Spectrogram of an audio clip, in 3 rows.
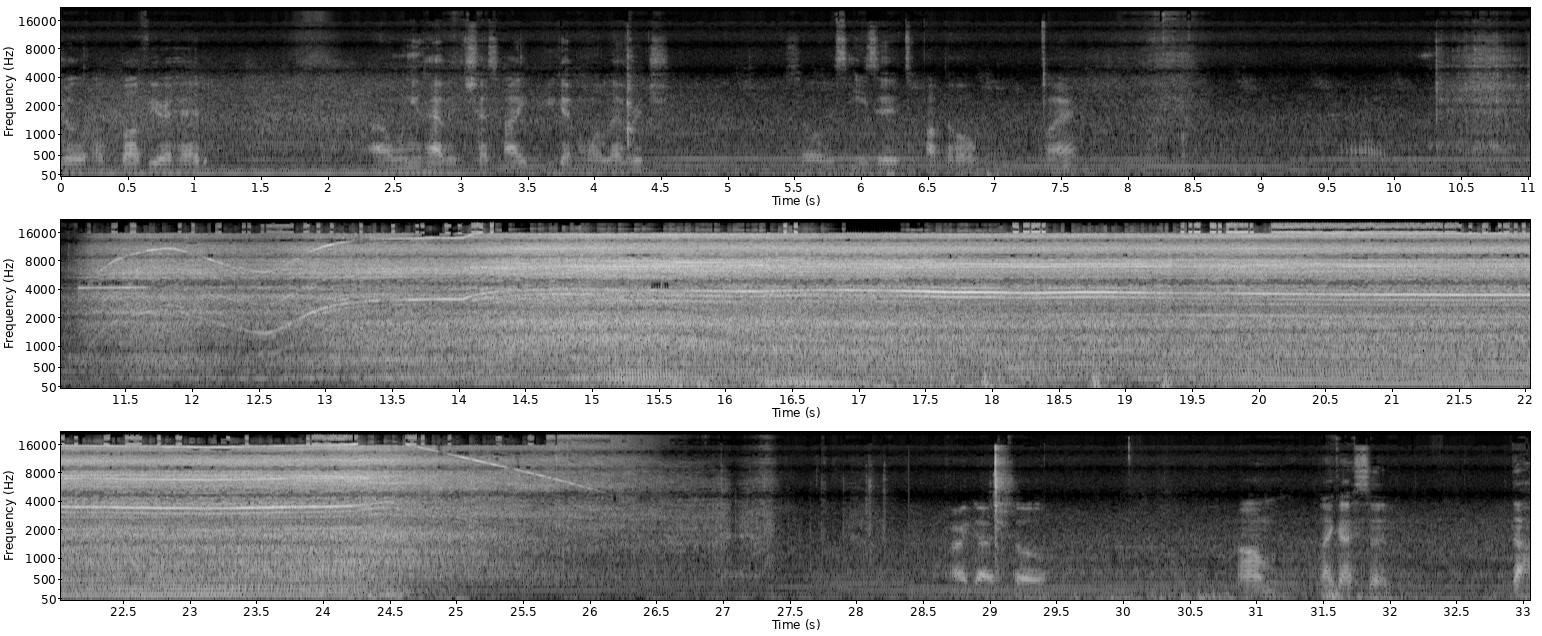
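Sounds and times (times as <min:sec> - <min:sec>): drill bit grinding into wall: 0:10.3 - 0:28.2
electric drill whining: 0:10.3 - 0:28.3.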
